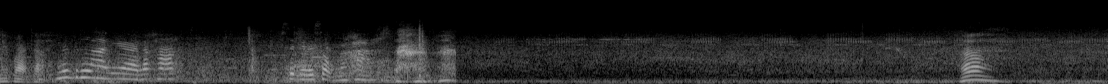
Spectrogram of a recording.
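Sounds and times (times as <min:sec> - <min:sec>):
frogs calling: 0:04.5 - 0:11.0.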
